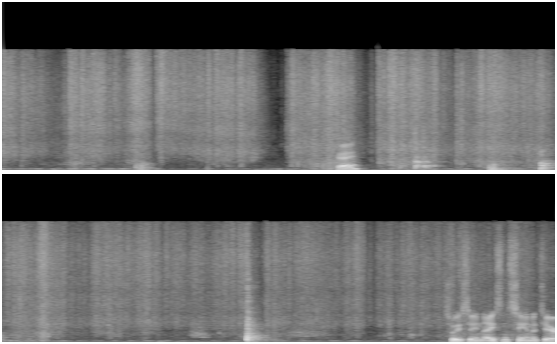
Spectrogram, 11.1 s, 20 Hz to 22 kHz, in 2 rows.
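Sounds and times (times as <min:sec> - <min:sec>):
aluminium foil crinkling: 0:00.0 - 0:11.0.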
